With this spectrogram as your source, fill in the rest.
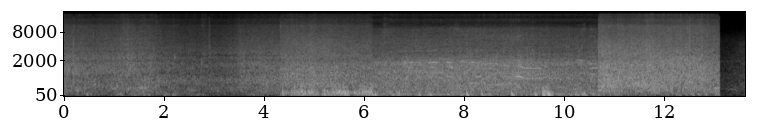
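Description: Ocean surf washing onto a beach at low tide with the water going out, a steady broad roar of breaking waves mixed with wind buffeting the microphone, growing louder partway through and cutting off abruptly at the end.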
